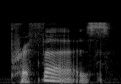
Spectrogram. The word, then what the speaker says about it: prefers: Now the second syllable is the stressed syllable.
